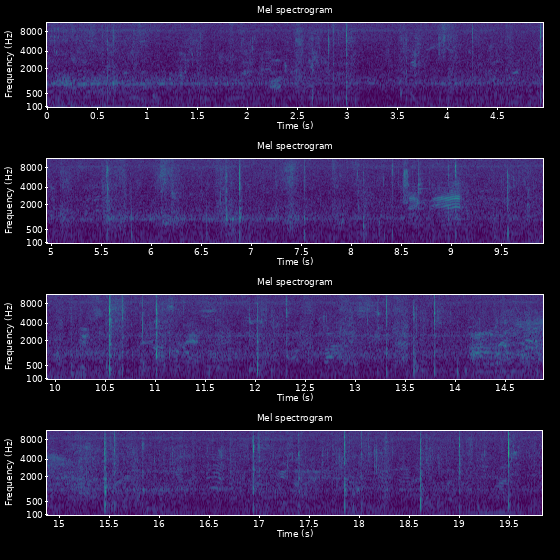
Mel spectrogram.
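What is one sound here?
Tennis balls are struck with rackets and bounce on a hard court, heard from a distance.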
